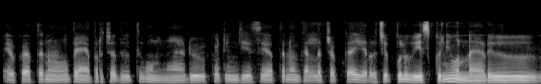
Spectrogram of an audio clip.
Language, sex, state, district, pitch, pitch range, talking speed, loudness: Telugu, male, Andhra Pradesh, Visakhapatnam, 105 Hz, 95-110 Hz, 100 wpm, -22 LUFS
